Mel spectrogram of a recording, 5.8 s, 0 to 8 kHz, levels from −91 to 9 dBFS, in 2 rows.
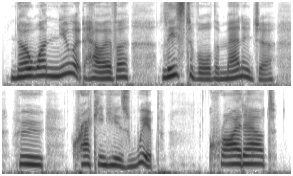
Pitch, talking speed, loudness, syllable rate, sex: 225 Hz, 165 wpm, -17 LUFS, 5.3 syllables/s, female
